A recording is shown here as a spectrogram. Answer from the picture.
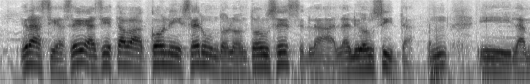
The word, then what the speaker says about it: Cerúndolo: Connie, perdón que por allí, a ver, no sé la pronunciación, he escuchado en distintos medios Cerúndolo, por otro lado Cerúndolo, ¿cómo es en realidad el apellido? – Cerúndolo, con tilde en la U. – Cerúndolo, perfecto.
